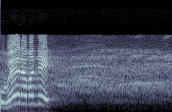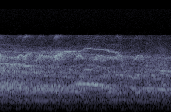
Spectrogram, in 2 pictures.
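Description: A large crowd cheers and shouts in the distance.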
